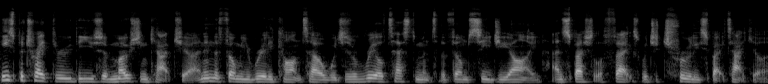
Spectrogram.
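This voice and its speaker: This man has a British accent and talks at a very fast pace with ordinary pitch variation. The recording is very clean, with a silent background. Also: medium pitch for a man. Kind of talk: film review.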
